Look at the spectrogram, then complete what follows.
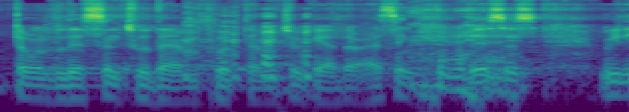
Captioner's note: laughing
